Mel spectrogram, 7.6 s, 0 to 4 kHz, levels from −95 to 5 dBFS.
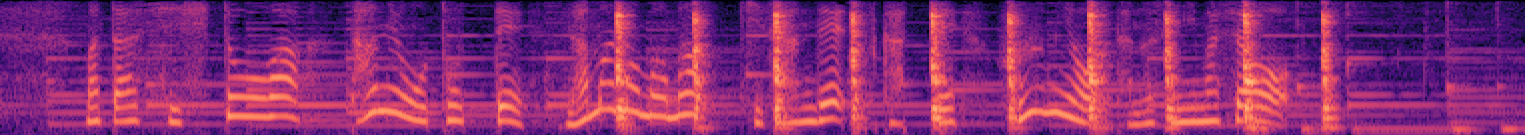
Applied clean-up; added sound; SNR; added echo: none; Clock; -2 dB; none.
